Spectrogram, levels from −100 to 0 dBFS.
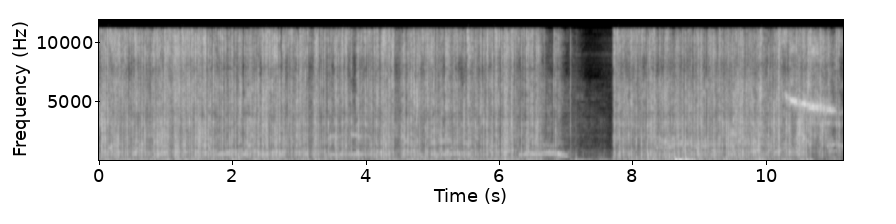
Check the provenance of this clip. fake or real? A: fake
